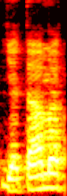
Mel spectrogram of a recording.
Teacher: تا میں کھڑا زبر ہے، اسے ایک الف کے برابر کھینچ کر پڑھیں گے.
